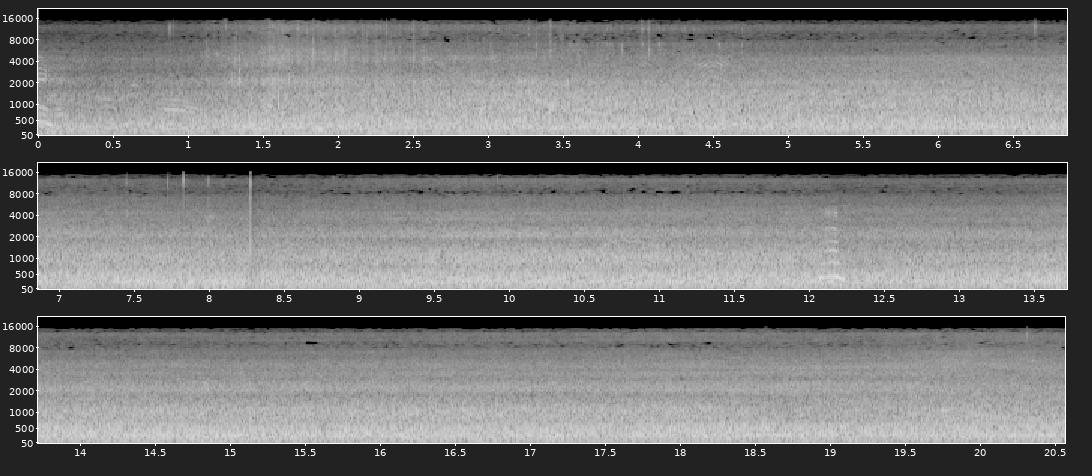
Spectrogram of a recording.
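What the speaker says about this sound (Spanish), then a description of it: "Yo aquí sigo disfrutando de este mar tan lindo." Sea surf rolling onto a beach in El Salvador, a steady, loud wash of breaking waves with wind buffeting the microphone throughout, no distinct gaps between swells.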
